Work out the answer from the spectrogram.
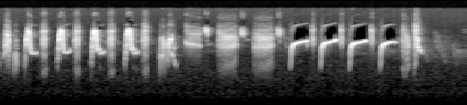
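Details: Marsh warbler in the wild delivering rapid hooked notes and buzzy bursts, followed by a neat series of repeated downslurred whistles.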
